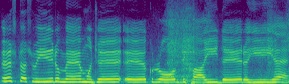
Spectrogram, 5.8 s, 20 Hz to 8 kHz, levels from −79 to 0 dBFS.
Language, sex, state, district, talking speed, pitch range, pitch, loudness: Hindi, female, Madhya Pradesh, Katni, 105 wpm, 235-265 Hz, 250 Hz, -11 LUFS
